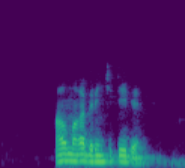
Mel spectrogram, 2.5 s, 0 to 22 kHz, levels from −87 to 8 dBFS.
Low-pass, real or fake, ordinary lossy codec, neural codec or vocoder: 5.4 kHz; real; Opus, 64 kbps; none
